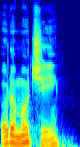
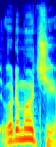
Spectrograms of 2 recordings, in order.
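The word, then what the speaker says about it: Ürümqi: a domestic flight to urui if you look on a map it's spelled Ur ru mqi uh for some reason in Mandarin it says ucci I don't know how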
